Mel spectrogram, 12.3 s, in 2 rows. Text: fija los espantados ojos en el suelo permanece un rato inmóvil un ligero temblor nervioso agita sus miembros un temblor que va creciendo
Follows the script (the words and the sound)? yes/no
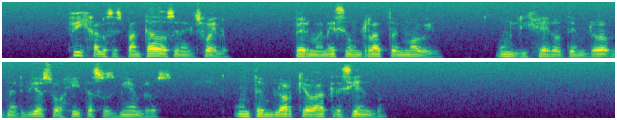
no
